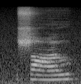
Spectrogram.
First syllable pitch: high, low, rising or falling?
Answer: rising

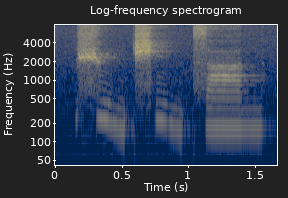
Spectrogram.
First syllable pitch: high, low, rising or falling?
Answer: falling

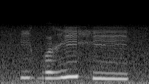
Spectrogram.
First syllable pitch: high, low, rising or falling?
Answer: low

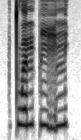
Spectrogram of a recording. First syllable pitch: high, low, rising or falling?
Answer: rising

